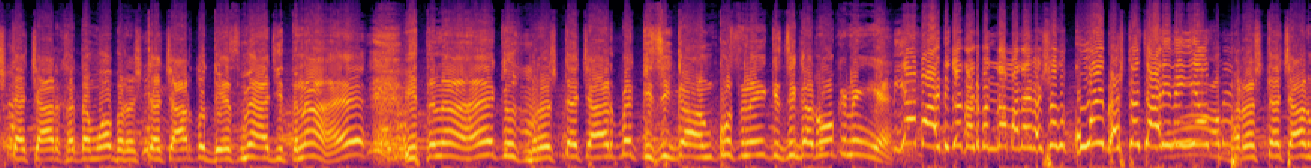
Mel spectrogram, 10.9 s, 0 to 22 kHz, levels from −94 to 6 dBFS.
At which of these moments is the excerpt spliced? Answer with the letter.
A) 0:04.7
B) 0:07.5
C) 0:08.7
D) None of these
B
